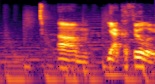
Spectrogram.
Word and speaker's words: Cthulhu: Yeah, Cthulhu.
